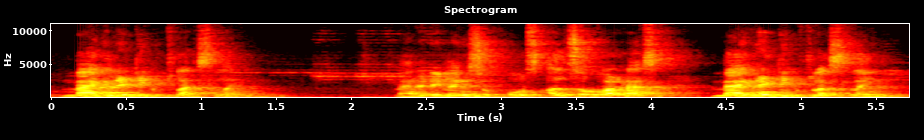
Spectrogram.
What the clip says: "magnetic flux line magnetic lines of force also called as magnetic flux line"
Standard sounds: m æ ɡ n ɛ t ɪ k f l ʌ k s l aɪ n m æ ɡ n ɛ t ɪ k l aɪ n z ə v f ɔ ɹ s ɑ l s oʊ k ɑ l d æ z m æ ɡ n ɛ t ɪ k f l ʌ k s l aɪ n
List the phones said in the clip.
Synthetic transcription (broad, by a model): m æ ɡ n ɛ t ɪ k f l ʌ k s l aɪ n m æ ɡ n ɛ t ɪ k l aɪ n s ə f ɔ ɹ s ɑ l s oʊ k ɑ l d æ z m æ ɡ n ɛ t ɪ k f l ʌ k s l aɪ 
